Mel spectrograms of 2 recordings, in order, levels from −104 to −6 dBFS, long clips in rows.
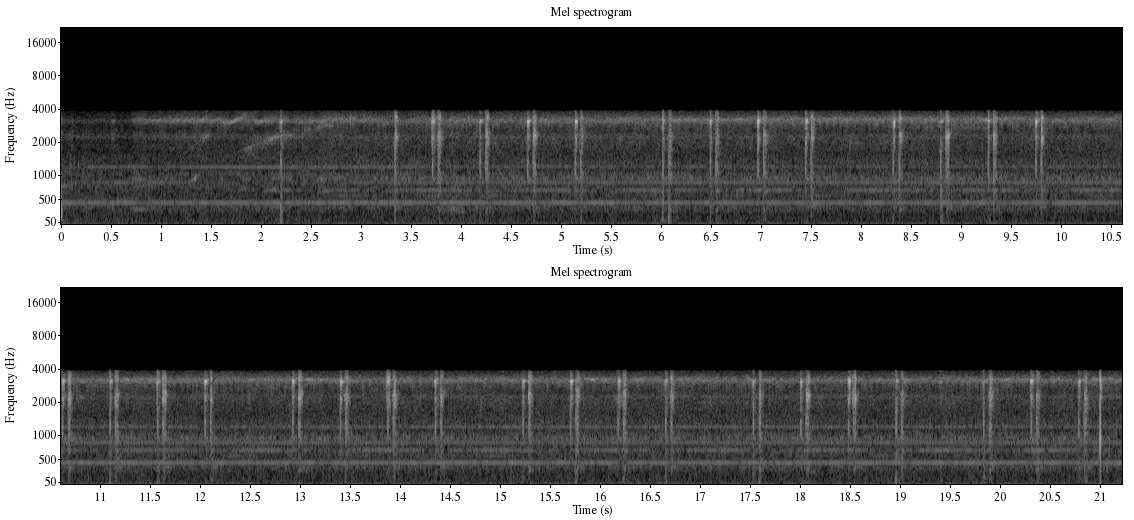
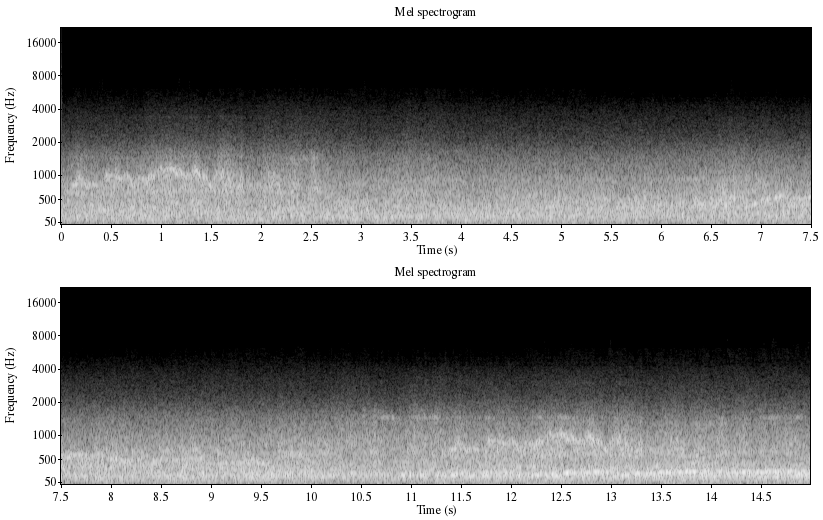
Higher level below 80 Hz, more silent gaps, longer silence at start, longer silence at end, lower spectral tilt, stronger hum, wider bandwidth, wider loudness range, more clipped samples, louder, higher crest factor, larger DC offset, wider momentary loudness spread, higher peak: second, -82 dBFS vs -36 dBFS; neither; about the same, 0 s vs 0 s; about the same, 0 s vs 0 s; second, 3.5 dB/octave vs -12 dB/octave; neither; first, 4 kHz vs 3.1 kHz; second, 3 LU vs 6 LU; neither; second, -45 LUFS vs -22 LUFS; first, 28 dB vs 16 dB; neither; first, 15 LU vs 6 LU; second, -20 dBFS vs -6 dBFS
